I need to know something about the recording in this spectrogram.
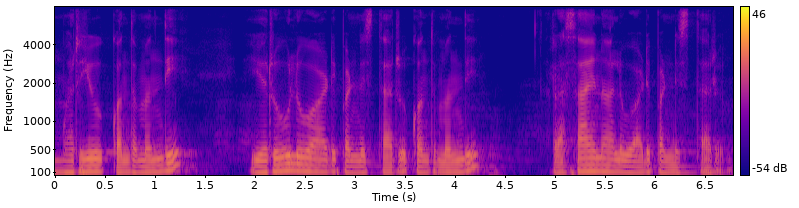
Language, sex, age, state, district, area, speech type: Telugu, male, 30-45, Andhra Pradesh, Guntur, rural, spontaneous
